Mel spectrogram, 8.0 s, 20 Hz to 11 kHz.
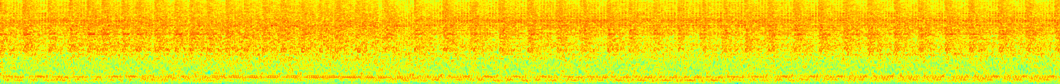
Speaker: Sounds just like a DT400, got a lot of piston slap. You can hear it ringing in the top of the cylinder head, so I think although the compression's good, we'll definitely give it a rebore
